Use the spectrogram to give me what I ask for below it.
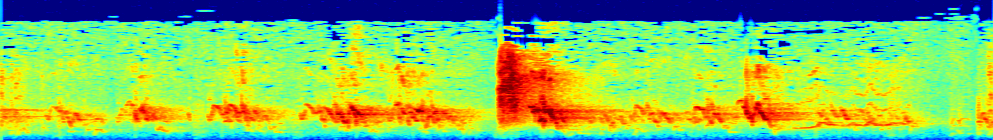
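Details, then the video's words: Parakeets exchanging chirps and whistles as contented song; a continuous, scratchy high warble swells and fades, with one sudden loud squawk partway through. "Parakeets Bird Chirping and talking to each other"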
